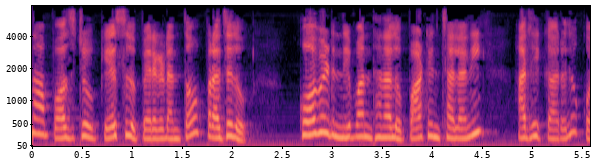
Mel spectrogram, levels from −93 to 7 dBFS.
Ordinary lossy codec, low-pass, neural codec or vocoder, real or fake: none; 7.2 kHz; none; real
